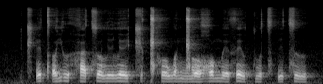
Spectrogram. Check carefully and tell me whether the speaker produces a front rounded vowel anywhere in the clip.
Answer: no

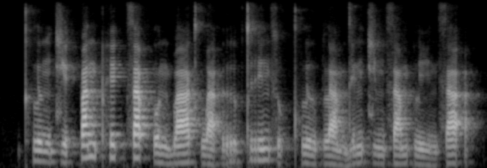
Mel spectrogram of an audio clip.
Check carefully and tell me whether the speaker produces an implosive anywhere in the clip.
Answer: no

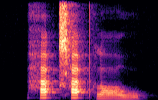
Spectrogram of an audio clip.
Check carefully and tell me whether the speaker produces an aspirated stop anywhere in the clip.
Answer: yes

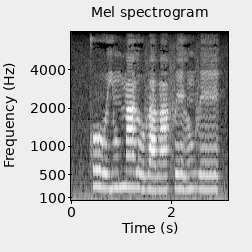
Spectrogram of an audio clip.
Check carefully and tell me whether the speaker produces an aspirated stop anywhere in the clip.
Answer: yes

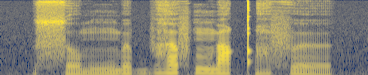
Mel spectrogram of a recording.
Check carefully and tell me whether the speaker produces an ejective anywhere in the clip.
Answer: yes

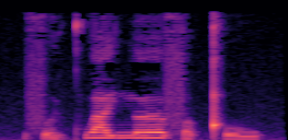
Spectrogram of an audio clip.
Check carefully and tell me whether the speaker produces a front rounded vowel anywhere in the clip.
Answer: yes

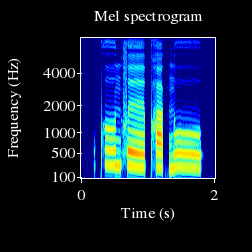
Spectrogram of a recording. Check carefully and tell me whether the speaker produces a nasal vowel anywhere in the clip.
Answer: no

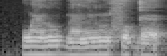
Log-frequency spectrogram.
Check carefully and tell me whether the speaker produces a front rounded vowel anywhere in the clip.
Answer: no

